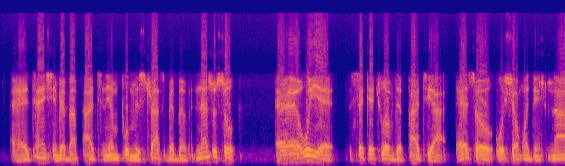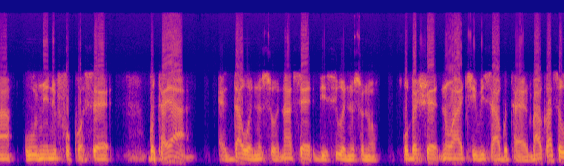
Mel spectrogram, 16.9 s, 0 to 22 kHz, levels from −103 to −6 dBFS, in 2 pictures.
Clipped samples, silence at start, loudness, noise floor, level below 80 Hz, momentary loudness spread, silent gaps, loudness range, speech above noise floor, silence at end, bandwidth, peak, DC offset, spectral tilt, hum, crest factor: under 0.1%; 0.15 s; -32 LUFS; -69 dBFS; -72 dBFS; 6 LU; none; 2 LU; 38 dB; 0 s; 16 kHz; -14 dBFS; under 0.1%; -5 dB/octave; none; 18 dB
